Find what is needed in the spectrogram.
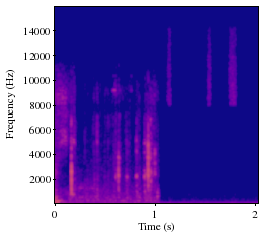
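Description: Near silence: a few faint clicks in the first second, then dead silence.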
